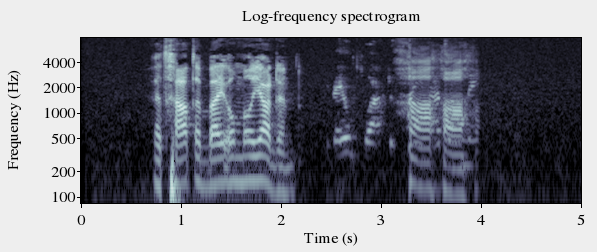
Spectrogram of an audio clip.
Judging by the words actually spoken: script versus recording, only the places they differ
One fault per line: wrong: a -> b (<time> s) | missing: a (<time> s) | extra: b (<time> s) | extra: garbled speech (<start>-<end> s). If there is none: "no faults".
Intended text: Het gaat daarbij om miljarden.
no faults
